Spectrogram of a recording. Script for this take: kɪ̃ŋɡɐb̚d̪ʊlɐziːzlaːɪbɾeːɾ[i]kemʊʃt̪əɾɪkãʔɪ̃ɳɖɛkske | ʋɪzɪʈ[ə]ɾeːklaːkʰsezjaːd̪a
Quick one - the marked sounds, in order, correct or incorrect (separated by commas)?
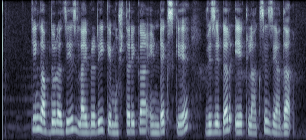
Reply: correct, correct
